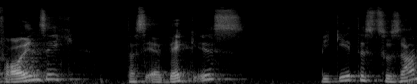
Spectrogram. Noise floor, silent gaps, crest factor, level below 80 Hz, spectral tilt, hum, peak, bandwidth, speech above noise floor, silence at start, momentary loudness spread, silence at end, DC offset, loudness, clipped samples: -71 dBFS; none; 20 dB; -70 dBFS; -4.5 dB/octave; none; -18 dBFS; 16 kHz; 36 dB; 0 s; 14 LU; 0 s; under 0.1%; -36 LUFS; under 0.1%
